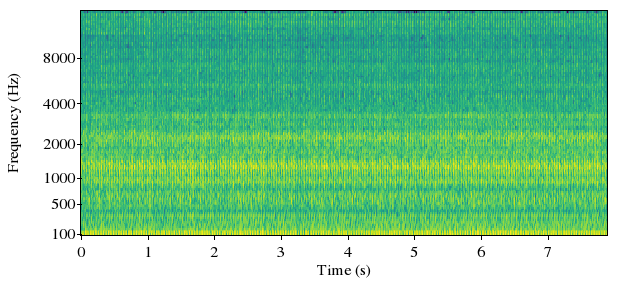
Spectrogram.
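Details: Isuzu Panther diesel (Solo, plate G) after new liners, new original rings, original parts, at working temperature: even, steady clatter at idle, about three beats a second, no misses or heavy knock; previous compression leak only caused oil-cap smoke. Healthy idle.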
